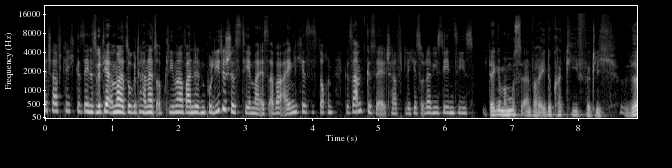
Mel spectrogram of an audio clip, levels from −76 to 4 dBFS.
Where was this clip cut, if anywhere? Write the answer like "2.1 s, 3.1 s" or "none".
4.4 s, 6.5 s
